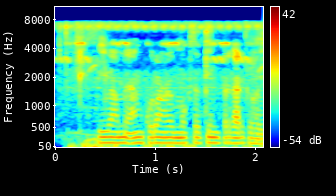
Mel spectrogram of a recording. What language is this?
Maithili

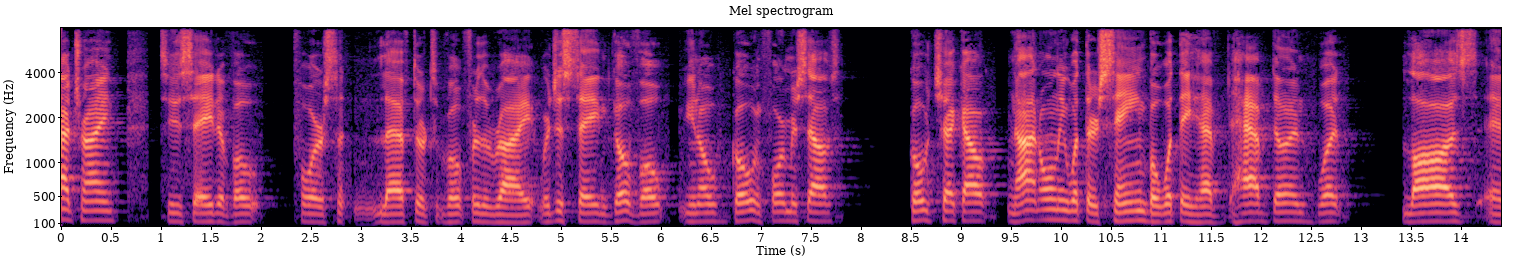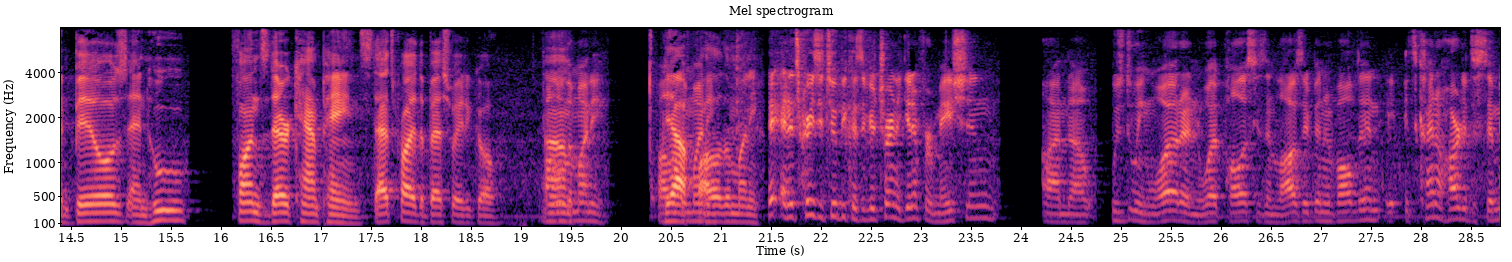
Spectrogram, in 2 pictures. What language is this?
English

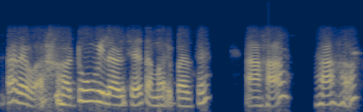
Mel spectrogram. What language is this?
Gujarati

